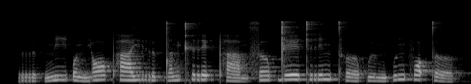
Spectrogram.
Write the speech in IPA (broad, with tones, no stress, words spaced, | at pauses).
rɯ˨˩k̚ niː˧ʔo˨˩njɔː˦˥ pʰaː˦˥j rɯ˨˩k̚da˦˥nkʰre˦˥ʔ pʰaː˨˩m sɤː˦˥p̚deː˥˩tri˥˩n tʰɤː˨˩ pɯː˨˩ŋpɯ˥˩ŋ fɔ˦˥ʔtɤː˨˩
